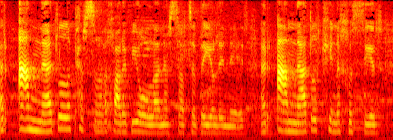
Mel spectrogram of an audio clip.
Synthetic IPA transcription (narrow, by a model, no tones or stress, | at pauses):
əɾanadl̩ˠəpʰɛrsɔnaðəχwaɾɛvioːlˠanərsɔtʰəvejɔlˠɪnɨð | əɾanadl̩ˠkʰɪnəχʊθɪr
